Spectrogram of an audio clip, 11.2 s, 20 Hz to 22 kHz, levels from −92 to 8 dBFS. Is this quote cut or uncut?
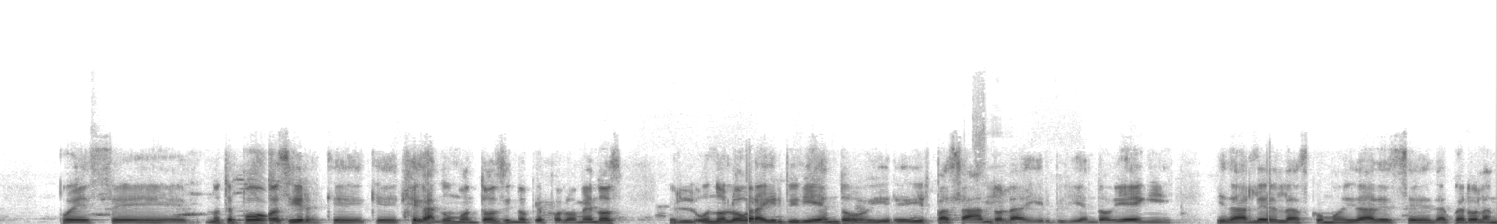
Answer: uncut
